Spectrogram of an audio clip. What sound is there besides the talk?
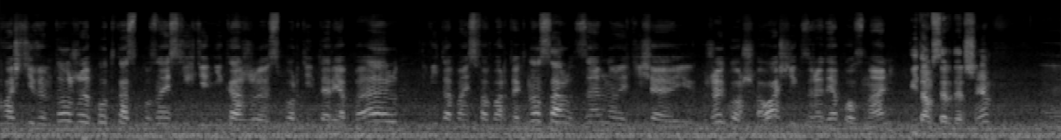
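car interior road noise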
